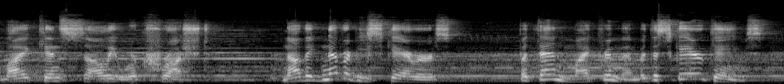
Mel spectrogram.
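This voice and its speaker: A man tells a children's story from a script. His voice sits slightly high and moves around in a lively, expressive way. Music plays clearly behind him. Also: slow, low-quality recording. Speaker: storybook narrator.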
